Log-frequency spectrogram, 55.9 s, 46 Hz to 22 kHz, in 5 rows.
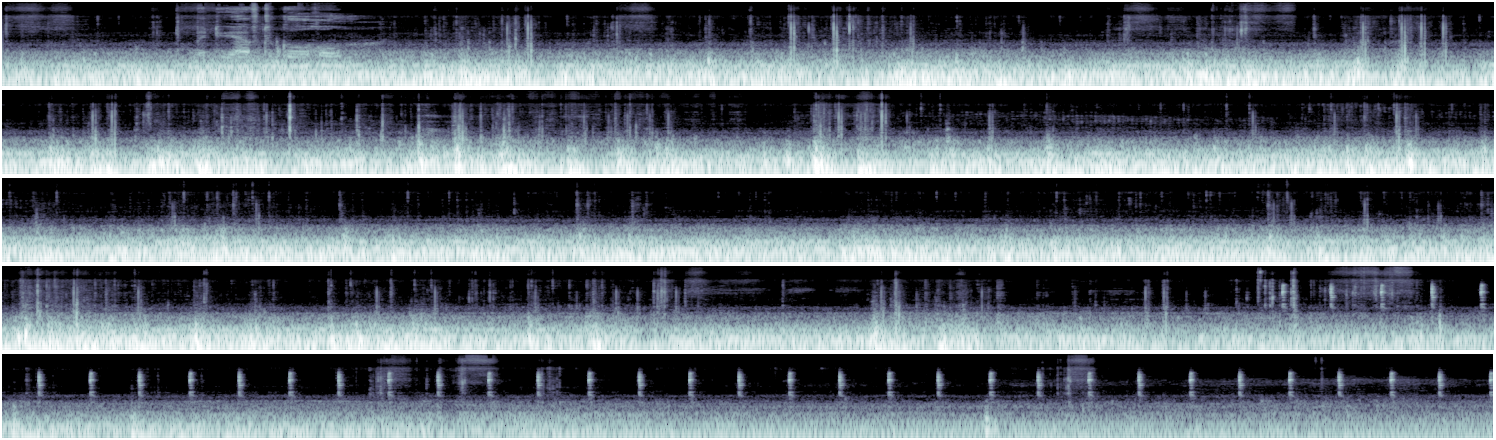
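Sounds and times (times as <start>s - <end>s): car road rumble: 0.0s - 55.9s.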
